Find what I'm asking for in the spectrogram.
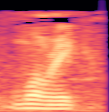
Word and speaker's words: Warwick: W-A-R-W-S, yeah, but the... I guess the second W, Warwick, we say, yeah, is quiet.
